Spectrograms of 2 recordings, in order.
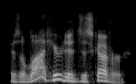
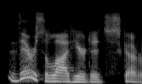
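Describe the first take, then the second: First: The first word is said quickly, without weight. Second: The first word is given clear emphasis. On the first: The speaker calls it wrong. "you're kind of like moving pretty quickly through theirs ... and I exaggerate to illustrate the point" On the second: The speaker calls it right. "If you if you put a little value on that word there"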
